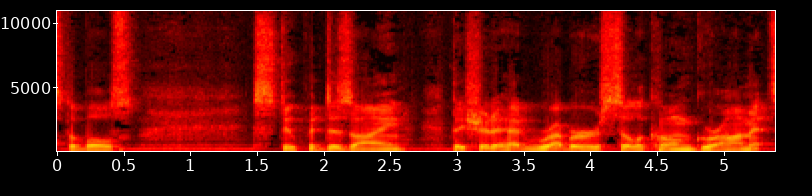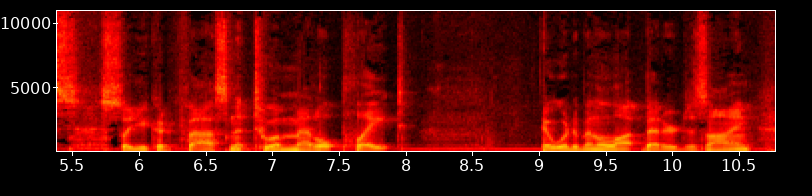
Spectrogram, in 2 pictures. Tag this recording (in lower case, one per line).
speech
